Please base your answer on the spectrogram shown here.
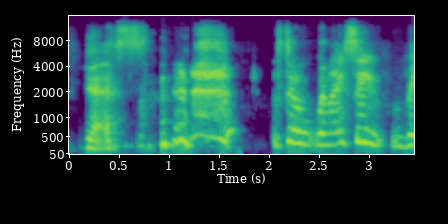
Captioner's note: laughs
